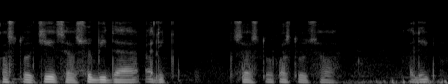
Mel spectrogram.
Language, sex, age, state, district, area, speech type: Nepali, male, 45-60, West Bengal, Kalimpong, rural, spontaneous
